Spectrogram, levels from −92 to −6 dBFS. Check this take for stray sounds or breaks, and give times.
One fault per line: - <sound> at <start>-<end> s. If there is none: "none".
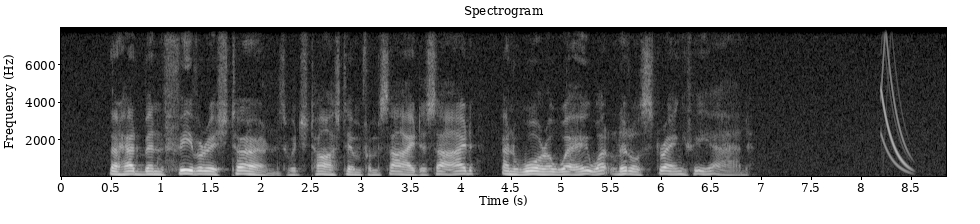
- chirp at 8.2-8.6 s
